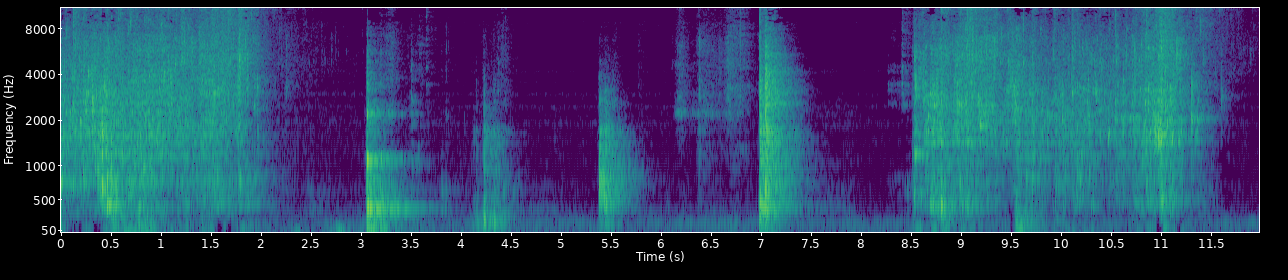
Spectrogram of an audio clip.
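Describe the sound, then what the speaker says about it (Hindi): Water poured from a container into a yogurt and gram flour batter for curry pakora, heard as several short splashing pours separated by pauses, followed by a longer steady pour, close and moderately loud. "यहाँ हमने पानी शामिल कर दिया है तकरीबन 2 लीटर"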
